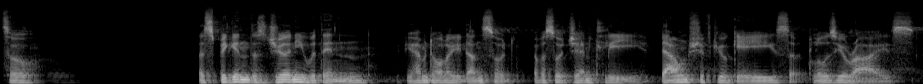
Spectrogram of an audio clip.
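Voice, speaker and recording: A man leading a guided meditation as a teacher, speaking gently in short phrases with long pauses. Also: deep voice, recorded from a distance. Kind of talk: guided meditation with spiritual talk.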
